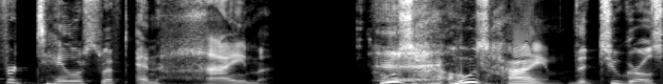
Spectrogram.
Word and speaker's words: Haim: No, it is like time. Haim.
